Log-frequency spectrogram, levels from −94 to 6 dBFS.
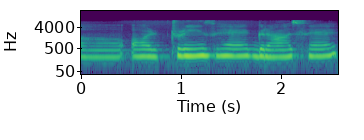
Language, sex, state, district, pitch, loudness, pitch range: Hindi, female, Uttar Pradesh, Varanasi, 225 Hz, -23 LUFS, 215-235 Hz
